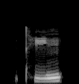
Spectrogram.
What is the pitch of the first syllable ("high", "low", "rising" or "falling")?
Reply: rising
